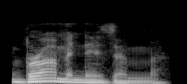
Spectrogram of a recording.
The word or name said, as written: brahminist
